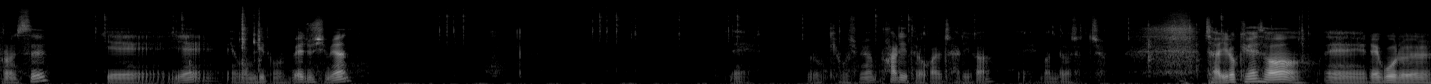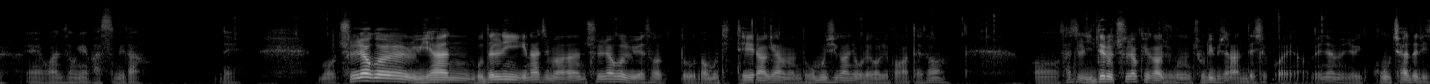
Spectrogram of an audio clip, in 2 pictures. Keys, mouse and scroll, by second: 2.8 space, 12.0 ctrl+z, 13.0 shift+right click, 17.6 shift+right click, 22.0 shift+right click, 25.3 shift+right click.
